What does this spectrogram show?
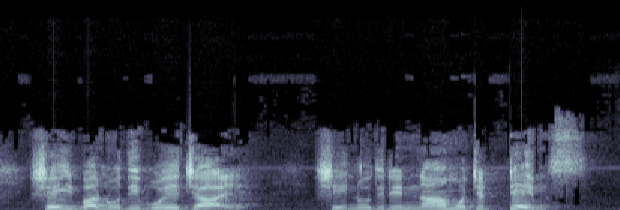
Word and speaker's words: Thames: সেই নদীটির নাম হচ্ছে টেমস। উচ্চারণটা টেমস, কিন্তু যখন বানানটা লিখব তখন আমরা মনে মনে উচ্চারণ করব থেমস, THAMES, থেমস।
